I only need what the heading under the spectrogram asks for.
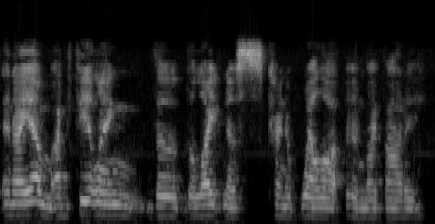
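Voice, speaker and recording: A woman talking slowly and reflectively about her calm as a Reiki practitioner, soft and hesitant with many pauses and restarts. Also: sits low. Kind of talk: slow reflective conversation. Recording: dull lo-fi recording.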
